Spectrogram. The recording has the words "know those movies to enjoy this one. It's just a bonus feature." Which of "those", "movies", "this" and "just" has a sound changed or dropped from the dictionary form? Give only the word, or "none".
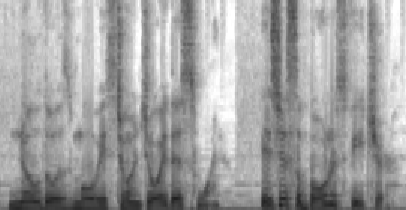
none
